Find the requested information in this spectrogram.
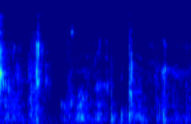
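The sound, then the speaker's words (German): Someone bites into a caramel sweet. The bites and chews are soft and faint, a few sticky crunches spread irregularly across the moment. “Und wir beißen mal rein. ist alles Karamell.”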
